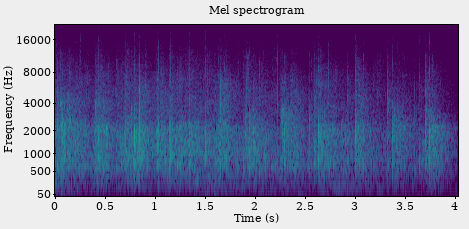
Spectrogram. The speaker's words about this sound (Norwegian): Men kan vi gi dem en applaus. Takk for at dere var med og fikk vise dere fram.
